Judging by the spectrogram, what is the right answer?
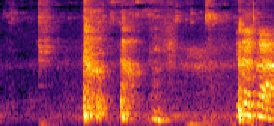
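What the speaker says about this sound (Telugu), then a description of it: "లేచినాడన్నా దగ్గు వచ్చింది" A child coughs several times in short, separated bursts, close by, with brief throat-clearing sounds between the coughs.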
